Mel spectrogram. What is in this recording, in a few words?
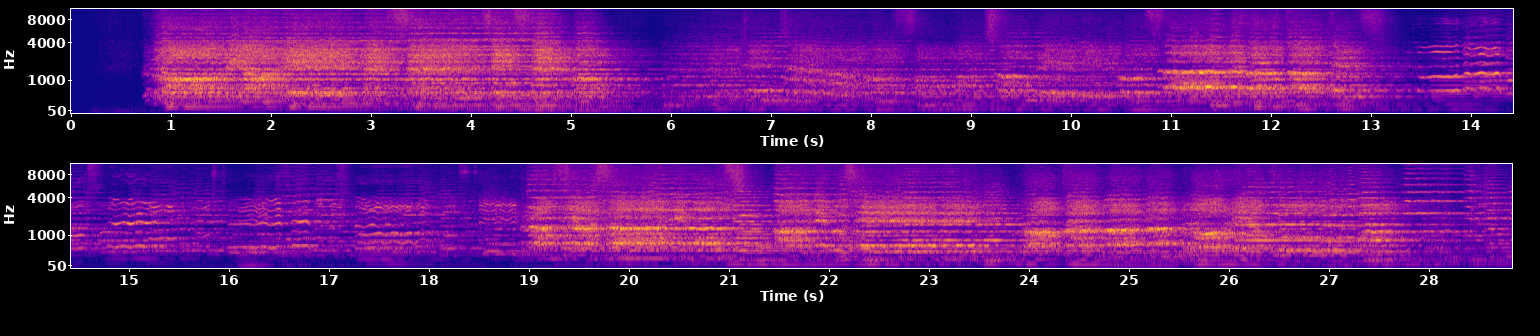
Missa brevis in C [Organ Solo] - Gloria; Missae and Requiem; Mozart; Davis, Gardiner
